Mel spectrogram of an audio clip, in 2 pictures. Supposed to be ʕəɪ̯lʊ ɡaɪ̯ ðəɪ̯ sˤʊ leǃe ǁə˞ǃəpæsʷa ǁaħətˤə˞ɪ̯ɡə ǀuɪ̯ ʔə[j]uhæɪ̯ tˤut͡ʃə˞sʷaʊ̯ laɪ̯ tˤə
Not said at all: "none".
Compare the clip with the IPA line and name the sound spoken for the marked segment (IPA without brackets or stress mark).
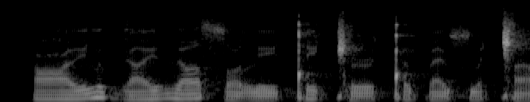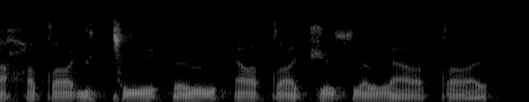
ɹ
